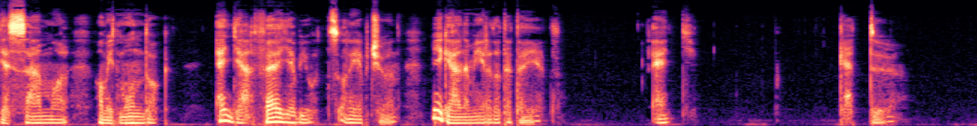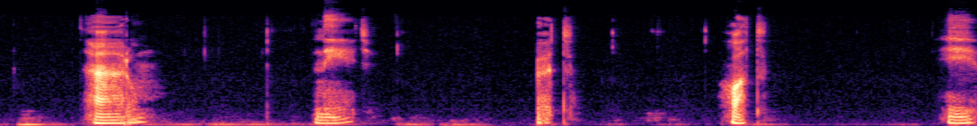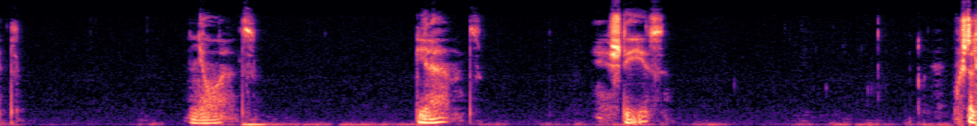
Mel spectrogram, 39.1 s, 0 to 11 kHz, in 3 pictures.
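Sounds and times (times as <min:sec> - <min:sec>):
softly spoken word: 0:00.0 - 0:02.3, 0:02.9 - 0:07.5, 0:08.6 - 0:09.4, 0:11.2 - 0:12.0, 0:14.1 - 0:15.1, 0:17.2 - 0:18.0, 0:20.2 - 0:20.6, 0:22.6 - 0:23.3, 0:25.6 - 0:26.3, 0:28.6 - 0:29.5, 0:31.6 - 0:32.5, 0:34.0 - 0:35.0, 0:38.8 - 0:39.0.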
